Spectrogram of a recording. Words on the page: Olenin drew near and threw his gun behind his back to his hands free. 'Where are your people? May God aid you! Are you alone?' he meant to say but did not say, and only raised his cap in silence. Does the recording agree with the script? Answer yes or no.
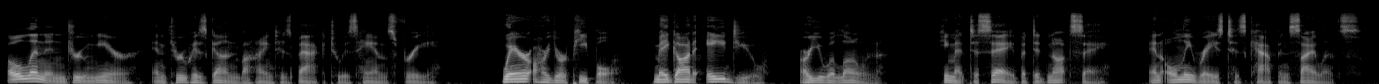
yes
